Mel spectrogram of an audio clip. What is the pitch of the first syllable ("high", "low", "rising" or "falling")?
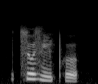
high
